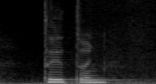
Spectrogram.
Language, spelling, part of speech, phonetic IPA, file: Belarusian, тытунь, noun, [tɨˈtunʲ], Be-тытунь.ogg
- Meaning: tobacco (plant and its leaves used for smoking)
